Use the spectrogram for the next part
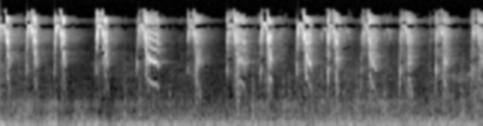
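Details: Rescued baby smooth-coated otters given a shelter house: a steady series of piercing, high squeaks, some sliding downward, about two each second over a soft low background hum.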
